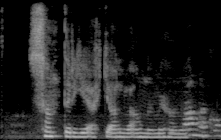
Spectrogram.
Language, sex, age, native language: Icelandic, female, 12, Icelandic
